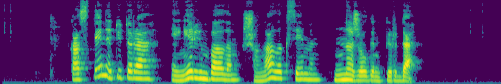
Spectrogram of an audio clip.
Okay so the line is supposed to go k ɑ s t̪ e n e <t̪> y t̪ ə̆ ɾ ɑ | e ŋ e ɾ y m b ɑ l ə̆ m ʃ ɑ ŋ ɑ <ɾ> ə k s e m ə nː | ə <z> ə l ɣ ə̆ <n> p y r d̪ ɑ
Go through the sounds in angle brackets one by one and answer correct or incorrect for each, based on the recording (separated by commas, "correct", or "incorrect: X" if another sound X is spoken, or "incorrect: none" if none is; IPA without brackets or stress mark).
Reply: correct, incorrect: l, incorrect: ʒ, correct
